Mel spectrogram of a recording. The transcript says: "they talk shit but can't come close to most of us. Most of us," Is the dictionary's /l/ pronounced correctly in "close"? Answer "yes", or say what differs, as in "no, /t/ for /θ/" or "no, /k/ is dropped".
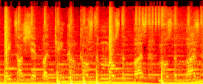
no, /l/ is dropped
